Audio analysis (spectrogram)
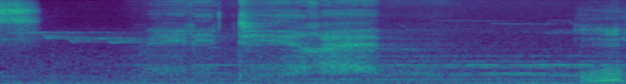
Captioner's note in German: leise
